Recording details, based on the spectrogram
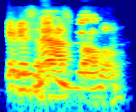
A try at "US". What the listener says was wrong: and the way I heard it was ass problem.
